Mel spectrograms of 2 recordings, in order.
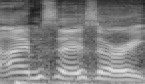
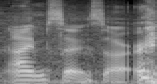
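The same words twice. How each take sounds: First: Laughing, louder flustered apology. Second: Said in the usual way. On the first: Retold or imitated. Teen apologising to a drug buyer while laughing. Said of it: "I went". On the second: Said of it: "I was like".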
